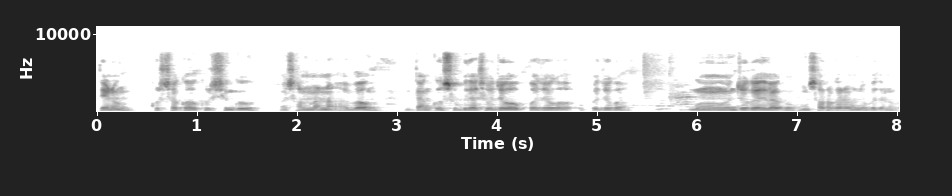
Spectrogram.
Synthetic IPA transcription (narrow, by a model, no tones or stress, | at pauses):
t̪eɽ̃uŋkɾusɔkɔkɾusiŋkusɔnmanɔ̰ḛbɔŋt̪aŋkusubid̪ʱasud͡ʒoɡɔpɔɡupɔd͡ʒoɡɔ | d͡ʒoɡajd̪ebakumũsɔɾɔkaɾɔkɔniubed̪ɔnɔ̰kɔɾi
